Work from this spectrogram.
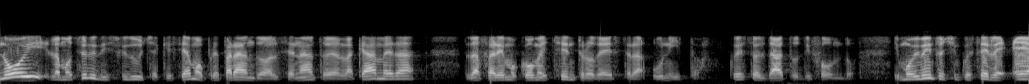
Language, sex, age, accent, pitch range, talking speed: Italian, male, 60-79, native, 110-160 Hz, 170 wpm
